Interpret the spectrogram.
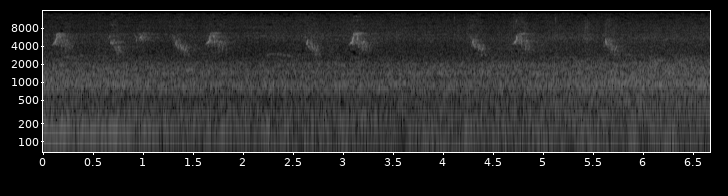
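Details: A House sparrow (Passer domesticus) in a tree gives short, bright chirps in irregular bursts, roughly two or three a second, over a steady rumble of traffic or wind.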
